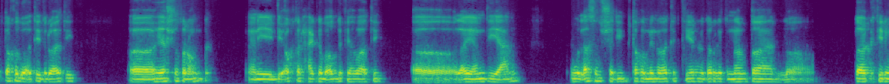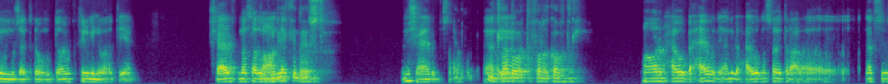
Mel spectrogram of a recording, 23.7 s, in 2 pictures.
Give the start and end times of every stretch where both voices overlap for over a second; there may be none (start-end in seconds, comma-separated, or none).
none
